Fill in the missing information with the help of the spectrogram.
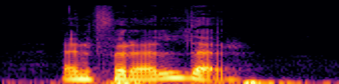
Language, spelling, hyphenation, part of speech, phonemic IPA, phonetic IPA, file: Swedish, förälder, för‧älder, noun, /fœr¹ɛldær/, [fœ̞ɾ¹ɛ̝l̪ːd̪ɛ̠ɾ], Sv-förälder.ogg
- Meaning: a parent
